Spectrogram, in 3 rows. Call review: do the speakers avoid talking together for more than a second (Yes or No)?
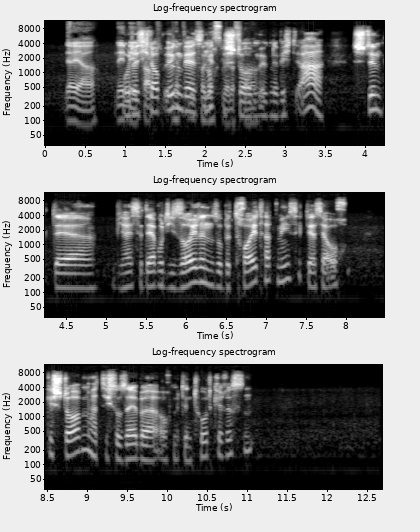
No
